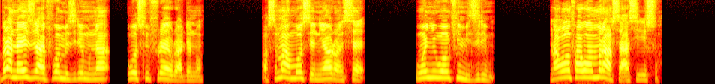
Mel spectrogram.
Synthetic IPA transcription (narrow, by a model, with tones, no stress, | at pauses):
ba˦nã˨˦i˦s̬ɾa˨e˨lfʊ˦ɔ˦mĩ˨zi˦ɾĩ˦˨mnã˦ | wɔ̃˦sũ˦fɾa˦˨u˨ɾa˨dɪ˦nʊ̃˦ | ɔ̰˨sʊ˨mã˦˨mo˦se˨nĩ˨˦a˦ɾɔ̃˨nsɛ˦ | wɔ̃˦ɲĩ˦wɔ̃˦m˦fi˦mĩ˨zɾĩ˦˨m̩˨ | nã˨wɔ̃˦m˦fa˦wɔ̃˦m˦mɪ̃˦ɾa˦˨a˨saː˨sɪ˦ɪ˦sʊ˨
